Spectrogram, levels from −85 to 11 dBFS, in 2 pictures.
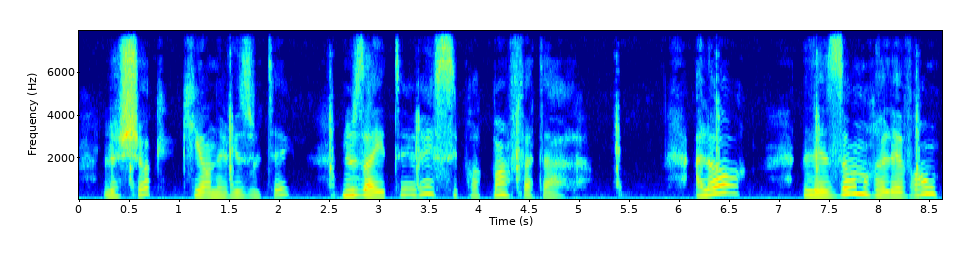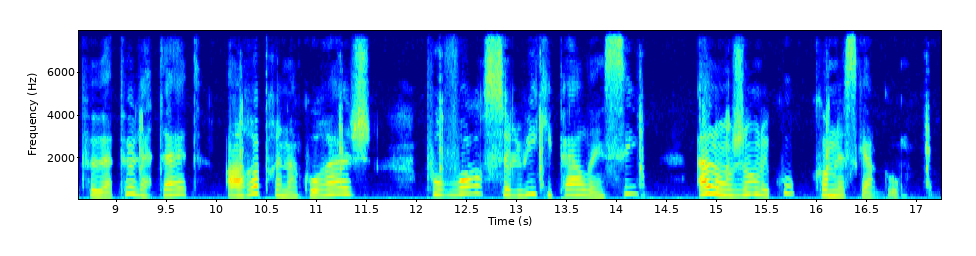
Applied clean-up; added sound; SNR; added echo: none; Clock; 15 dB; none.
